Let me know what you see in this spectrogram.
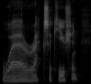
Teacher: we've got a little R sound intruding into there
